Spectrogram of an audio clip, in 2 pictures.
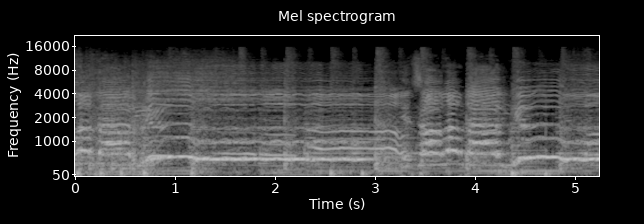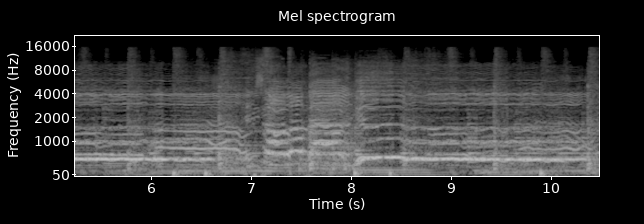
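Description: Gospel choir of men and women singing into handheld microphones, holding three long notes together, each for about two seconds.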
